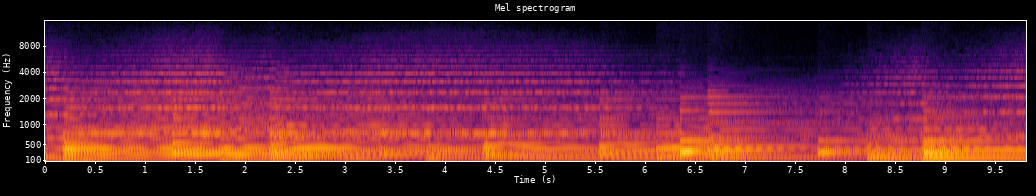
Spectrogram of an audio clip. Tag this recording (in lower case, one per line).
music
